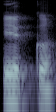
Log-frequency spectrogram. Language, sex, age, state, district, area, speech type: Punjabi, male, 30-45, Punjab, Tarn Taran, rural, read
